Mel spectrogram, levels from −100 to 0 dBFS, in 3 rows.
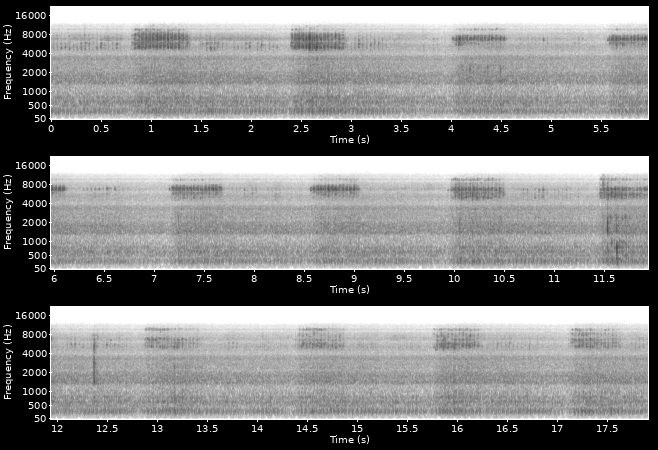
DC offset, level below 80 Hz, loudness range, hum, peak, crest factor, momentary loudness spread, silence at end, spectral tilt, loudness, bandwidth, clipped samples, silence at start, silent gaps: under 0.1%; under -90 dBFS; 9 LU; none; -10 dBFS; 28 dB; 16 LU; 0 s; 1 dB/octave; -34 LUFS; 15.5 kHz; under 0.1%; 0 s; none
